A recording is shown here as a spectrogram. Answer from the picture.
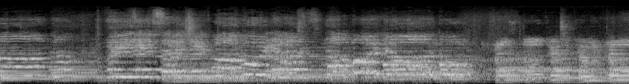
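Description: Small student choir, mostly young women's voices, singing in parts to a conductor, with a short break in the phrasing about a second in and another shortly before five seconds.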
